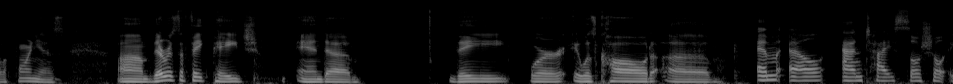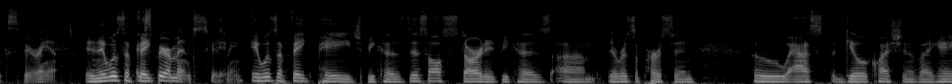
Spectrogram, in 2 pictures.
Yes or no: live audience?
no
